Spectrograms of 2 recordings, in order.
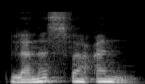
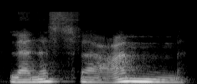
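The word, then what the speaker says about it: لنسفعا: La nasfa'an, la nasfa'an, mais c'est plus an, ça devient am pour faire la liaison. La nasfa'am, la nasfa'am bi, La nasfa'am bi.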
